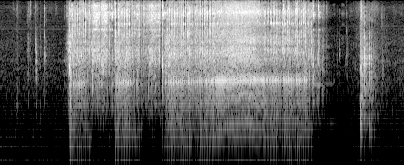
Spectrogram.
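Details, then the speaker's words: Two-stroke weedeater string trimmer with newly replaced fuel line, given a tiny shot of gas to test the motor: a pull, then a raspy high buzz for about four seconds that sags and cuts out; starts and dies, motor is good. "yep motor is good so i can take a chance and just put the gas in the tank keep priming the squeezy bulb and hopefully it runs"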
